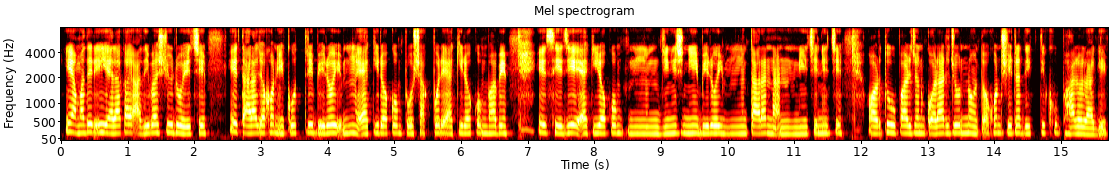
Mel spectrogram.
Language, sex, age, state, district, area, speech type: Bengali, female, 18-30, West Bengal, North 24 Parganas, rural, spontaneous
